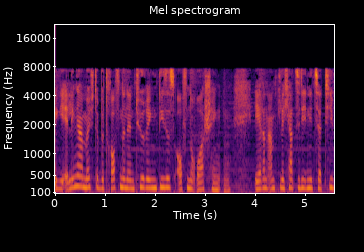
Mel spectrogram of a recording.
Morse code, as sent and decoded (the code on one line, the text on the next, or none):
none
